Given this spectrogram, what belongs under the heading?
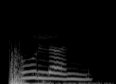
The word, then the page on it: to feel: British English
